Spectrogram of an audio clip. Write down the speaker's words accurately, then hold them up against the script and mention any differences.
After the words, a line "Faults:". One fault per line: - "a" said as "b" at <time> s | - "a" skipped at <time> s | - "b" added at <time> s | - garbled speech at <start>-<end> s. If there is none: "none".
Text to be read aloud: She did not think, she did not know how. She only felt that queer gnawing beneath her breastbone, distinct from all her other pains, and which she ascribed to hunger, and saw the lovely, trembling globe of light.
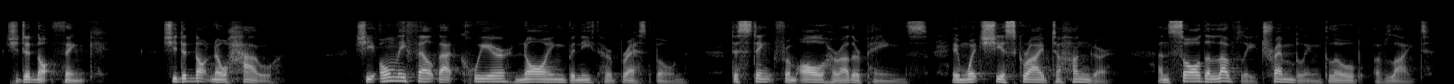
She did not think, she did not know how. She only felt that queer gnawing beneath her breastbone, distinct from all her other pains, in which she ascribed to hunger, and saw the lovely, trembling globe of light.
Faults:
- "and" said as "in" at 9.5 s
